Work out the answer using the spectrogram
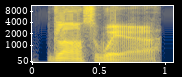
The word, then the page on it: glassware: British English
